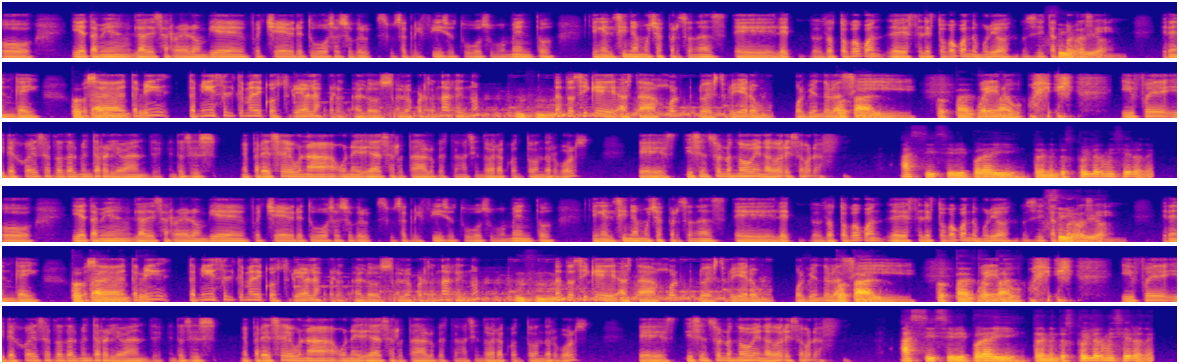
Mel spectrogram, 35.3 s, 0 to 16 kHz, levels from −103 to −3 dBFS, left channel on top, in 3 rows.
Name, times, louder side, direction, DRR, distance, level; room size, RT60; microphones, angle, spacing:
voice 1, 0.0-11.2 11.6-16.5 17.3-21.2 21.5-25.6 25.9-29.3 29.9-31.8, left 1 dB, 10° left, 5.4 m, -30 dB
voice 2, 10.6-11.0 12.4-13.2 16.9-17.4 20.1-20.5 21.1-21.9 32.5-35.0, right 3 dB, 60° right, 1.0 m, -23 dB
sound 1, 14.7-19.4, right 1 dB, 35° right, 5.5 m, -39 dB
head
